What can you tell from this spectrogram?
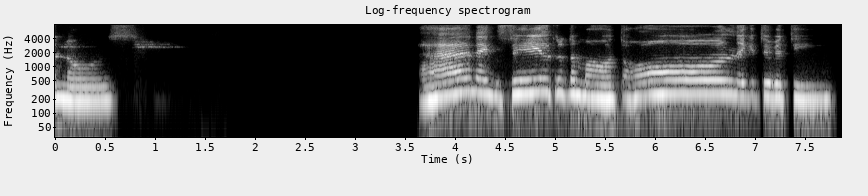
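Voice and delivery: slow, calm breathing instructions with long pauses; guided meditation. Acted. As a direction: lead them gently through each breath.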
